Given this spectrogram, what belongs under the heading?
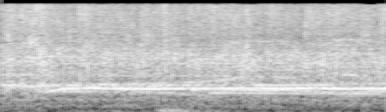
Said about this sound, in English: Ah, let's just bring him on. A nice big round of applause for the star of the evening. It's Eddie Large.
